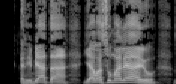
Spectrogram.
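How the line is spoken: Belated shout from stands. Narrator (Russian): запоздало кричал кто-то на трибуне

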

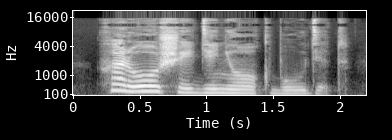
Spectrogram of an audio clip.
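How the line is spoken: Sigh. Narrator (Russian): вздохнул старпом Сеня

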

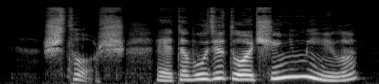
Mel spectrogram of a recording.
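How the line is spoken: Languid, softened voice. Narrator (Russian): разнеженным голосом проговорил король

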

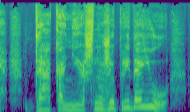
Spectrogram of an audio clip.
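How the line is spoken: Impatient exclamation. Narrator (Russian): воскликнул Эдмонд, теряя, наконец, терпение

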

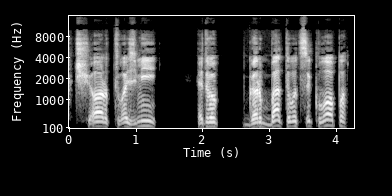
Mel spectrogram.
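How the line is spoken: Muttered through teeth. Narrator (Russian): проворчал сквозь зубы Грангуар

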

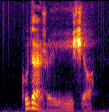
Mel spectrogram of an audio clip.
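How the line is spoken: Sighed. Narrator (Russian): вздохнул Степан

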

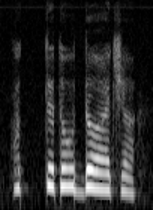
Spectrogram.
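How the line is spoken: Mechanical boy's exclamation. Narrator (Russian): воскликнул механический мальчик

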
